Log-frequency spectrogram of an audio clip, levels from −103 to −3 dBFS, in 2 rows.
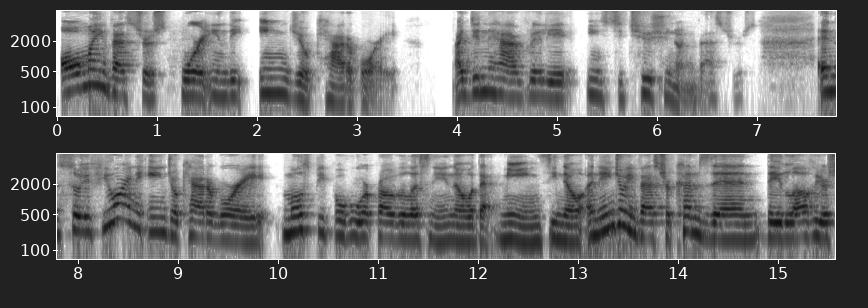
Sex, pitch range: female, 165-215 Hz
